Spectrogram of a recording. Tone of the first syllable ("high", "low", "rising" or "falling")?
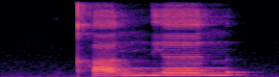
rising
